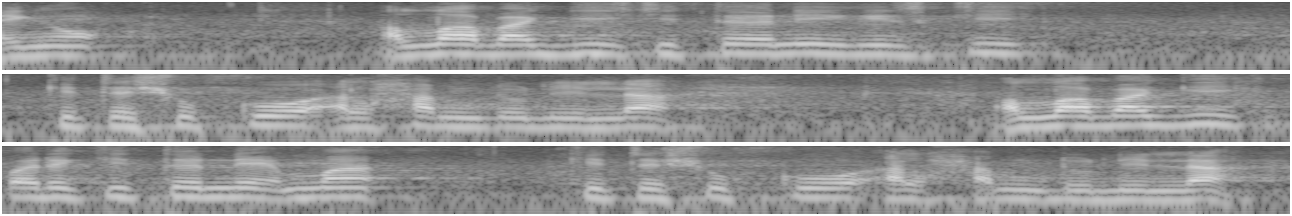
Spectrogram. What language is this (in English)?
Malay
